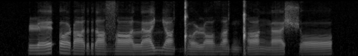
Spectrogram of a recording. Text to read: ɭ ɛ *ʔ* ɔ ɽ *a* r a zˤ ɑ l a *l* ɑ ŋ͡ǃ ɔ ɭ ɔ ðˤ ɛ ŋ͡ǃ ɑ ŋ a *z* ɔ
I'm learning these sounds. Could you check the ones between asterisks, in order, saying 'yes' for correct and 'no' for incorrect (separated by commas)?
yes, no, no, no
